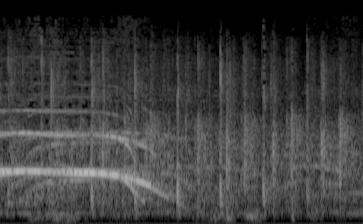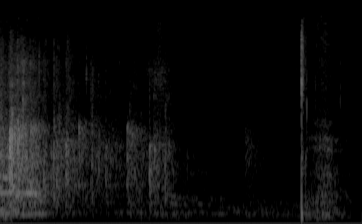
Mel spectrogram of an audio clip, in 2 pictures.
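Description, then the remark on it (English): A church audience breaks into applause, many hands clapping together with a few cheers over a sustained tone, welcoming a man back to church, then the clapping thins out and fades, ending with a single late clap. “Give him a big hand clap, man.”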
